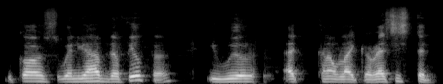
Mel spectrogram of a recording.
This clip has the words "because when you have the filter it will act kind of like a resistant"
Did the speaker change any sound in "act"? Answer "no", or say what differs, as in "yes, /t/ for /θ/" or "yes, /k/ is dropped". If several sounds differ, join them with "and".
yes, /k/ is dropped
